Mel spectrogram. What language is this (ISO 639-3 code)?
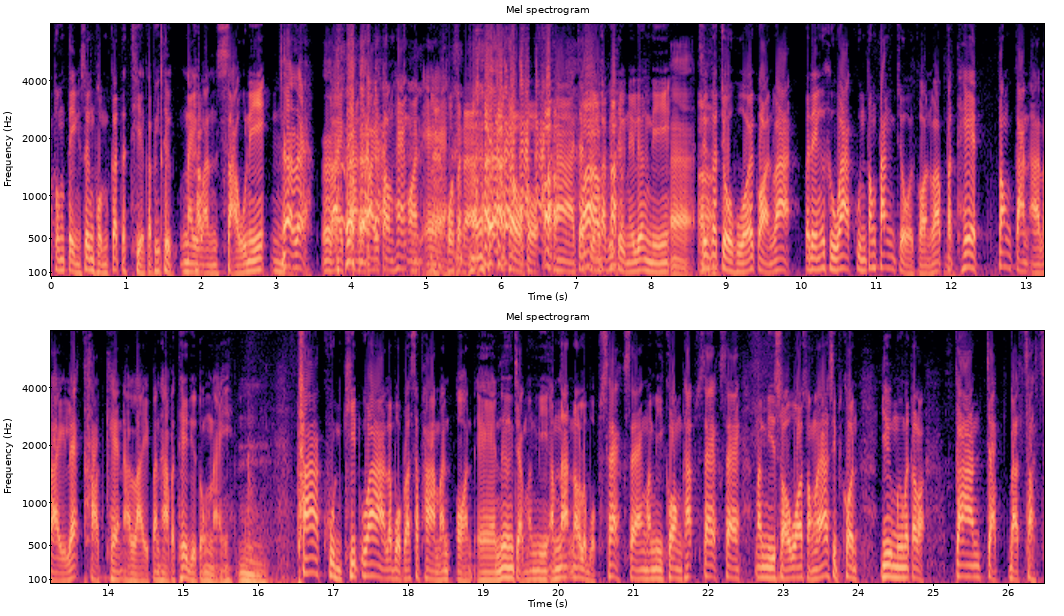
tha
